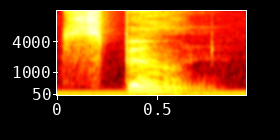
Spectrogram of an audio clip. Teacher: The oo in spoon is longer.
